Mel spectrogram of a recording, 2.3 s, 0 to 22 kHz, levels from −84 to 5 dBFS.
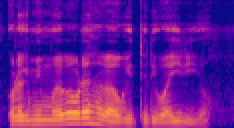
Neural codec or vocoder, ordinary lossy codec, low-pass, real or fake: none; none; none; real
